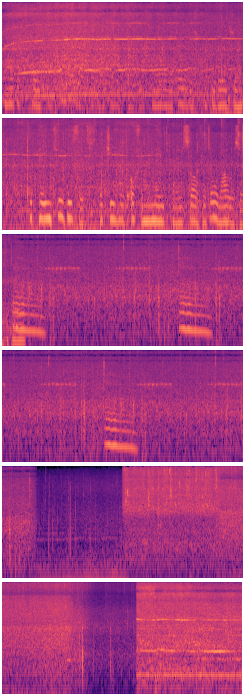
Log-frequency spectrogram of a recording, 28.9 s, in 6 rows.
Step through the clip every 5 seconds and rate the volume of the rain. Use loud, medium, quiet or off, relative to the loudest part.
medium, loud, loud, loud, loud, loud.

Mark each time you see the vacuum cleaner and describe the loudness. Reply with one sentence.
The vacuum cleaner can be heard from 0.0 to 8.1 s, getting quieter; and briefly from 26.8 to 28.8 s.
